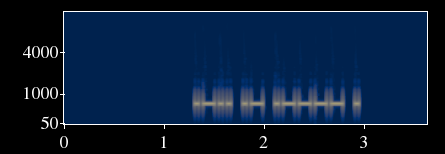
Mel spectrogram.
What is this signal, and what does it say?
Morse code, heard as a keyed tone, about 32 wpm, 700 Hz. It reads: LA1E
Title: DXCC-100 Call Signs - 4 Characters - 30wpm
